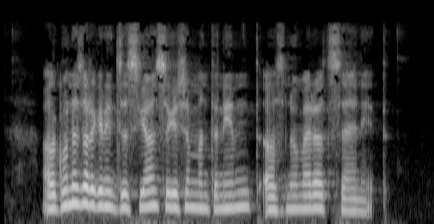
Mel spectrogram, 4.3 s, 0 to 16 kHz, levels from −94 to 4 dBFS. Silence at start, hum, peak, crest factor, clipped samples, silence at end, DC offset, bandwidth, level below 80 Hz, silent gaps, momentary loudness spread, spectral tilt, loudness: 0.45 s; none; -8 dBFS; 18 dB; under 0.1%; 0.65 s; under 0.1%; 11.5 kHz; -64 dBFS; none; 9 LU; -4.5 dB/octave; -25 LUFS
